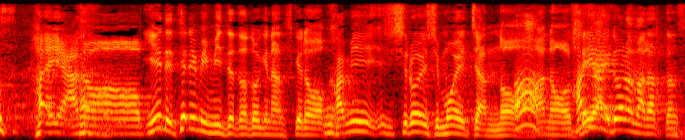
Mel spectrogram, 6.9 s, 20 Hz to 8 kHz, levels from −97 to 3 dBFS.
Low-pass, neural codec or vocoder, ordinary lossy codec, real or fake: 7.2 kHz; none; none; real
